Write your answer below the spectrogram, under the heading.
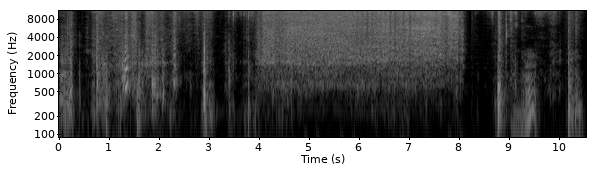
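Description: A cardboard box handled with knocks and rustles, then a steady scraping hiss for about four seconds as the carton slides up off styrofoam packing blocks. Near the end come a few short rising squeaks.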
